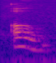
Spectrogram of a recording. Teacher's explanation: sound like e e and the last is back for FS the tongue will move back slightly with the lips round to make back folds like example oh because the tongue has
